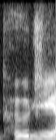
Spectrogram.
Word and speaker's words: Puig: I think he might play well is David David Puig, I believe is how you pronounce his last name.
